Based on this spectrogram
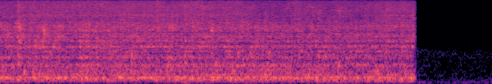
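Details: Toilet cistern with plastic inner tank (condensation-free type): steady hissing rush of water as the float inlet valve opens and refills the cistern normally.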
